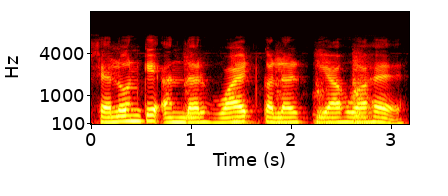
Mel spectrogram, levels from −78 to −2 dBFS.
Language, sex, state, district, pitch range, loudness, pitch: Hindi, male, Assam, Sonitpur, 150-160 Hz, -14 LUFS, 155 Hz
